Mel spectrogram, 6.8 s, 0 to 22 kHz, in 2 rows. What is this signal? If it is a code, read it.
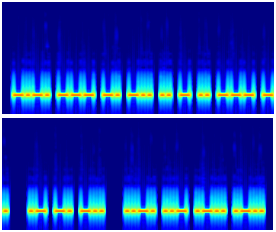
Morse code, heard as a keyed tone, about 30 wpm, 700 Hz. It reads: CONDITION AND FULL
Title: Sentences from Top 1500 Words 30wpm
